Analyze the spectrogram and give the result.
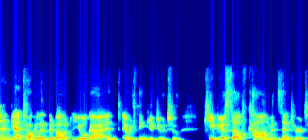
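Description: A woman with a German accent speaks at a moderate pace and medium pitch. Her intonation is fairly even, and room echo is audible. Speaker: podcast host, yoga teacher. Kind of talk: casual interview.

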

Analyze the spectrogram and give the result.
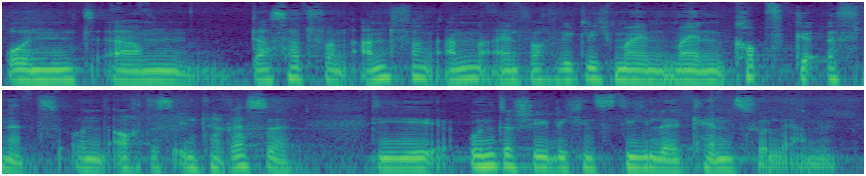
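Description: Keeping fairly even intonation at a moderate pace, a man talks in an ordinary speaking voice with medium pitch. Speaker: pianist and conductor. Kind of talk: interview. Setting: old factory hall with historic pianos.

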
